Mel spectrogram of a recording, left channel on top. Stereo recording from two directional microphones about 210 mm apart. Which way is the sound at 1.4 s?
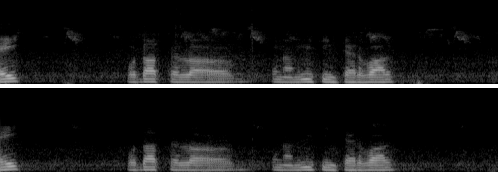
5° left (ahead or behind).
